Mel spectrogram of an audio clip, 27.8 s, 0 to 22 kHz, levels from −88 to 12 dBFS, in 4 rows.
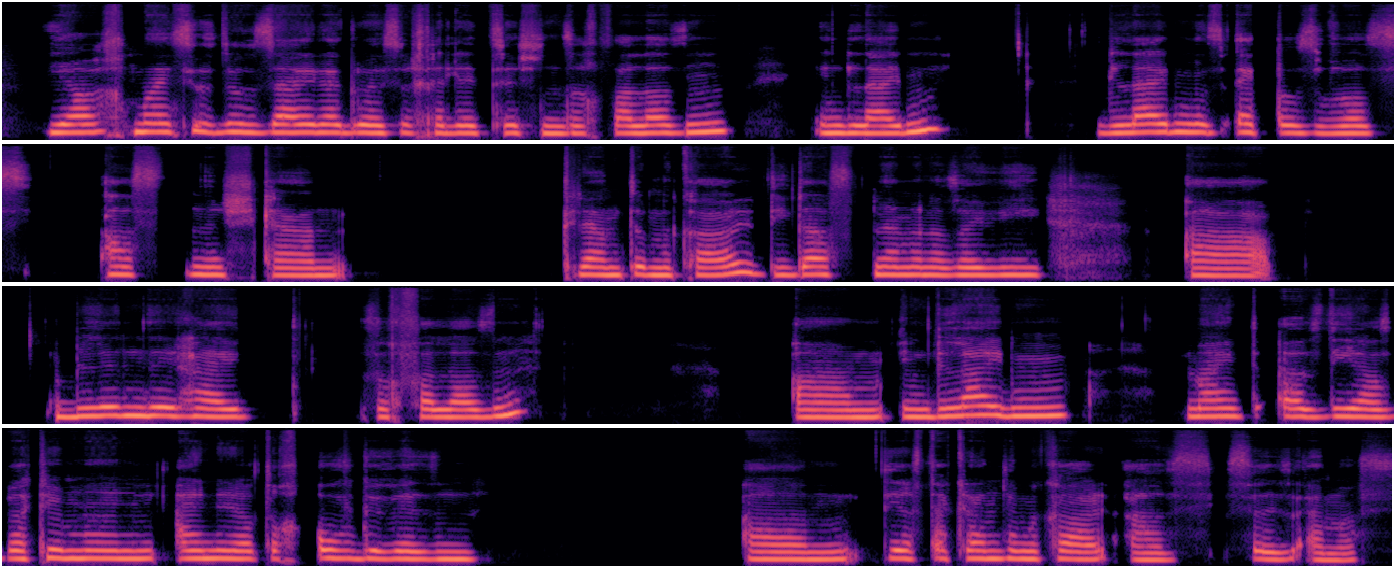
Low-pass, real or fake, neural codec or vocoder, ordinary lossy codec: none; fake; codec, 44.1 kHz, 2.6 kbps, SNAC; none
